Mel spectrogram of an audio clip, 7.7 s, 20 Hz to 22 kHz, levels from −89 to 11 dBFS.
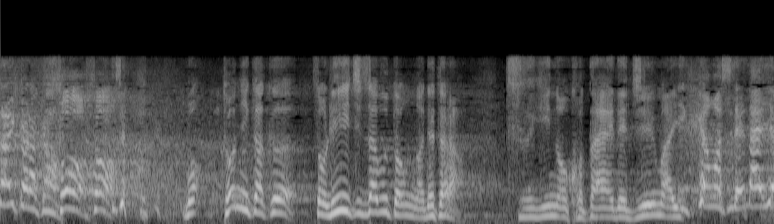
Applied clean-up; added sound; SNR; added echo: none; none; none; none.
